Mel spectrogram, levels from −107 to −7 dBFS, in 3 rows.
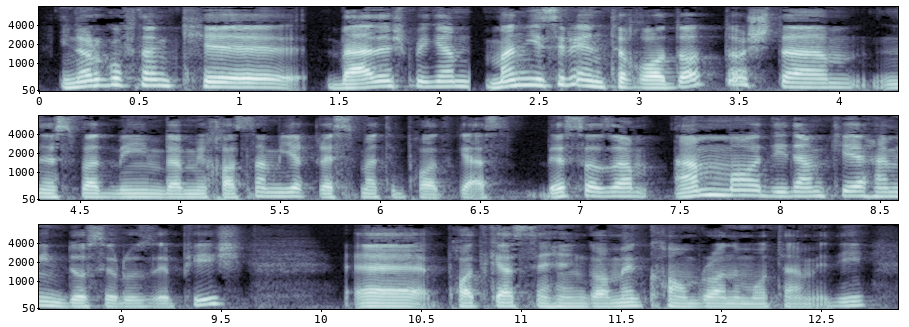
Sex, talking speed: male, 150 wpm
